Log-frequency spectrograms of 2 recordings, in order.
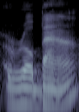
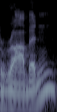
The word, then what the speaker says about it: Robin: our daily Poison by Marie Monique roban or Robin depending on who what country's pronunciation you want to use you know we we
